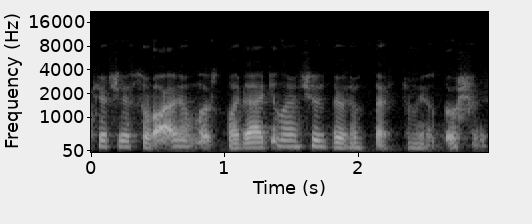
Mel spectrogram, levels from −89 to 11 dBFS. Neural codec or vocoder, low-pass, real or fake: autoencoder, 22.05 kHz, a latent of 192 numbers a frame, VITS, trained on one speaker; 9.9 kHz; fake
